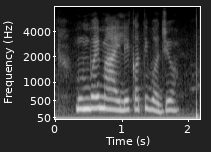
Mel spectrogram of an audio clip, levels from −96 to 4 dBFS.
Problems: background sounds at intervals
